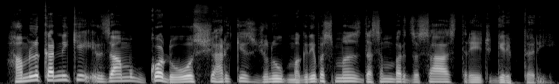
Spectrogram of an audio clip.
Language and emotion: Kashmiri, neutral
